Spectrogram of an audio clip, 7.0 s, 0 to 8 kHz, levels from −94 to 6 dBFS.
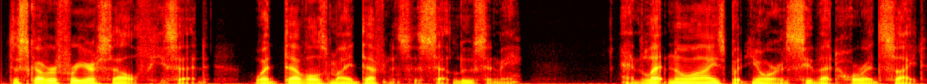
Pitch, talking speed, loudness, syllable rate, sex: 90 Hz, 205 wpm, -19 LUFS, 5.4 syllables/s, male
